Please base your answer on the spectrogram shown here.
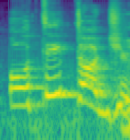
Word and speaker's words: Otitoju: Otitoju's name. His stance at this point. Babajide Otitoju. Otitoju.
